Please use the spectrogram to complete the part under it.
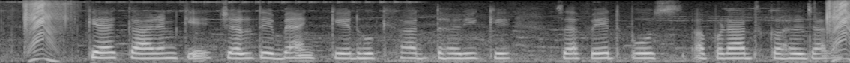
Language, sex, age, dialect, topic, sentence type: Bhojpuri, female, 18-24, Southern / Standard, banking, statement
